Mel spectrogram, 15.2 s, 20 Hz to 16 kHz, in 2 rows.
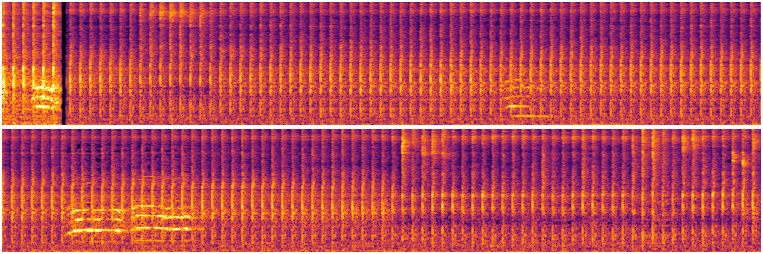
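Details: Extracorporeal shockwave therapy device firing at about 200 pulses a minute, with brief voices, treating a woman's heel pain (Achilles tendinitis) unimproved after 20 prior shockwave sessions; treatment follows a muscle-chain approach, including the lateral gastrocnemius head.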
